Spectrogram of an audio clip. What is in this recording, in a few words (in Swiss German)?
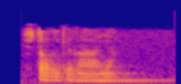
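"stariker", Alsatian; meteo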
